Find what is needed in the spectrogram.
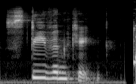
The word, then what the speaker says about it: Stephen: A lot of people struggle with the pronunciation of this author's name because it's spelled S T E P H E N, but it's the same as Stephen with a V. Repeat Stephen King.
